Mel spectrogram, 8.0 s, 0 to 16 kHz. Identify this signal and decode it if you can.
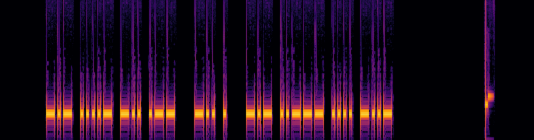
Morse code, heard as a keyed tone, about 28 wpm, 700 Hz. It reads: K4DW DE K2HX
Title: USA Callsign DE Callsign - 4 Characters - 28wpm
